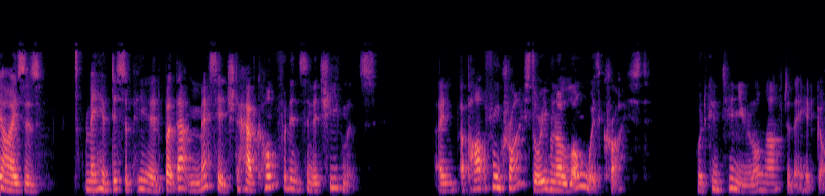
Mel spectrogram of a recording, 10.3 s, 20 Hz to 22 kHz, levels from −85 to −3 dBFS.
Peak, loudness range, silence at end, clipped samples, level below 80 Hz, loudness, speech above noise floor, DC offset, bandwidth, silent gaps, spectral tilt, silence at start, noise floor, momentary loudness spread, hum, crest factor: -8 dBFS; 4 LU; 0 s; under 0.1%; -80 dBFS; -30 LUFS; over 60 dB; under 0.1%; 9.2 kHz; none; -5 dB/octave; 0 s; under -90 dBFS; 15 LU; none; 22 dB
